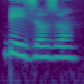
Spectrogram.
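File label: "bisos", lingua sarda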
